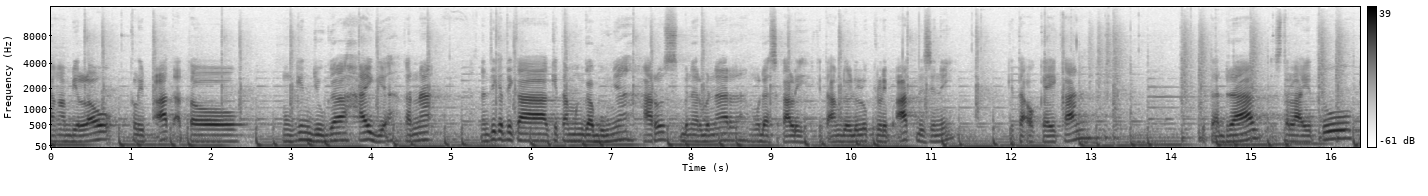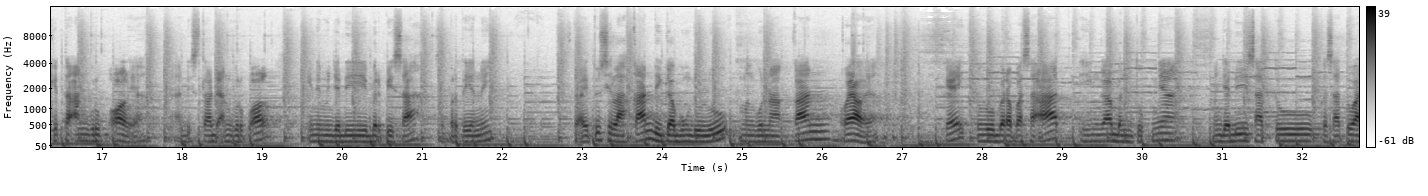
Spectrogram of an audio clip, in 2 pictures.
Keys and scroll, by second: 20.7 ctrl+z.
